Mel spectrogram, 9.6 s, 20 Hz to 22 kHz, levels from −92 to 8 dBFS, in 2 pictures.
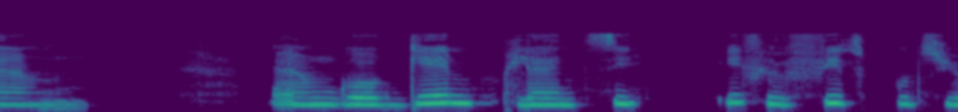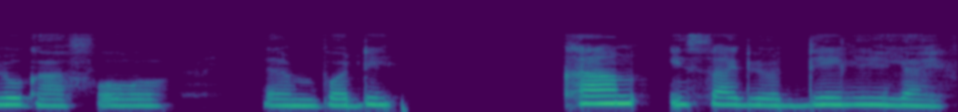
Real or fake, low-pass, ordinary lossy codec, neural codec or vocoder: fake; 7.2 kHz; none; codec, 16 kHz in and 24 kHz out, 1.1 kbps, FireRedTTS-2 codec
